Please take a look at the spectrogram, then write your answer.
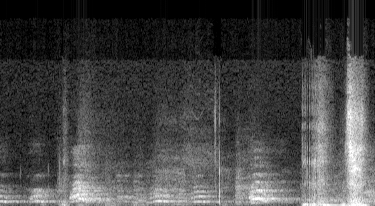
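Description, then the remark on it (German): A dog barks repeatedly from some distance, a steady string of yelping barks with short gaps, growing louder and rougher toward the end. “Irgendwo in der Ferne hören sie einen Hund bellen.”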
